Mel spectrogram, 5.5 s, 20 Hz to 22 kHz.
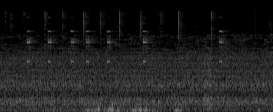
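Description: Janome Secio 8200 embroidery machine's control-panel key beeping at each press: about ten short high beeps, roughly two a second, stopping about four seconds in, as a stitch setting is stepped down to zero. A few soft low knocks come midway.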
